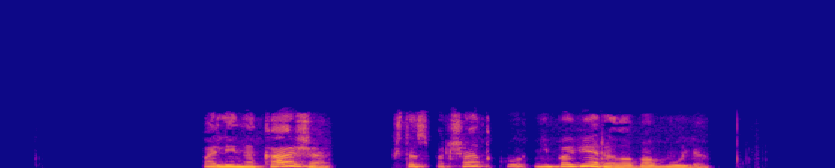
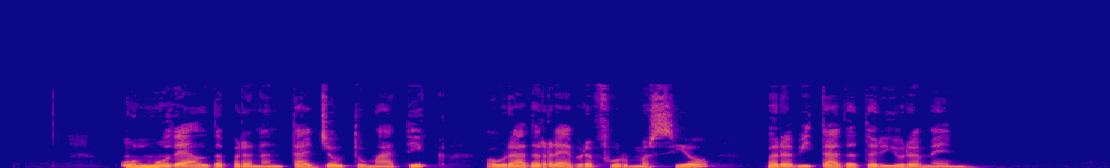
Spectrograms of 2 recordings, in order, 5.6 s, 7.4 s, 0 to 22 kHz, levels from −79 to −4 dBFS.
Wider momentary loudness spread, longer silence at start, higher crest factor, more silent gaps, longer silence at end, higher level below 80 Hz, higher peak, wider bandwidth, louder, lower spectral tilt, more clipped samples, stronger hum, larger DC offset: first, 15 LU vs 8 LU; first, 1.35 s vs 0.8 s; about the same, 16 dB vs 18 dB; first, 2.25-2.59 s vs none; about the same, 0.85 s vs 0.9 s; first, -62 dBFS vs -74 dBFS; about the same, -6 dBFS vs -8 dBFS; second, 7.6 kHz vs 11.5 kHz; first, -21 LUFS vs -24 LUFS; about the same, -5.5 dB/octave vs -6.5 dB/octave; neither; neither; neither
